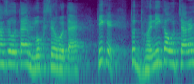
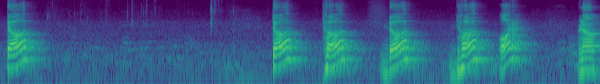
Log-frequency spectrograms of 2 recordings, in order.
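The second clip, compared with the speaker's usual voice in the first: slow letter recitation; slower than usual. Shown as a demonstration. Teacher slowly reciting the ट row to students. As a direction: recite each letter slowly with long pauses. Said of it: "अगर ट की बात करोगे तो क्या आता है आपका?".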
